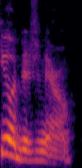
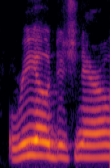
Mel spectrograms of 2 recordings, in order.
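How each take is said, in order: First: Rio begins with an H sound. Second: Rio begins with an R sound. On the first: The speaker calls it right. "it's actually Rio de Janeiro" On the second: The speaker calls it wrong. "what we always say"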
